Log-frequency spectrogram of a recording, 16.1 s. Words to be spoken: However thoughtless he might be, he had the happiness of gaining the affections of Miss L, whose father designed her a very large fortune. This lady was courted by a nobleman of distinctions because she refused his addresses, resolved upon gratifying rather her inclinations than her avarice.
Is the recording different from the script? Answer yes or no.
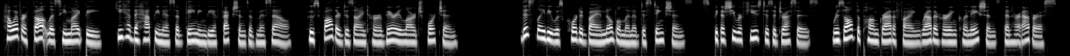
no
